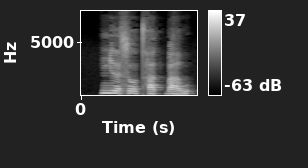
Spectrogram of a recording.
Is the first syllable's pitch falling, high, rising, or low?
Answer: low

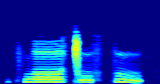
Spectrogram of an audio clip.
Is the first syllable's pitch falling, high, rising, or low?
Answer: high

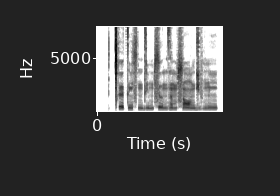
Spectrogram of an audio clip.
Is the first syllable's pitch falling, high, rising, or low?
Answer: falling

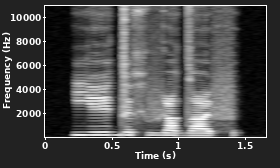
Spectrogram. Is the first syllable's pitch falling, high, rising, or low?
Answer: high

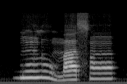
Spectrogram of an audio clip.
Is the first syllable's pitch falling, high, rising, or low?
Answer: high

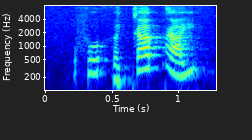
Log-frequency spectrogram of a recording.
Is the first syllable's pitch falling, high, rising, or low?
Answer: rising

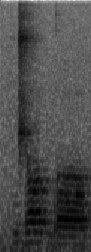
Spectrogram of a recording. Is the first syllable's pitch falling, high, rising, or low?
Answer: high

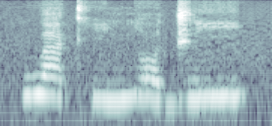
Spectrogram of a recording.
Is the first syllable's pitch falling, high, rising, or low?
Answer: falling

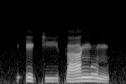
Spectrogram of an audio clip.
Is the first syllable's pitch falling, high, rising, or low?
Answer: falling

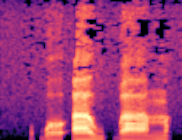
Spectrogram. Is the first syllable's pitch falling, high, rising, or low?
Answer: low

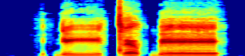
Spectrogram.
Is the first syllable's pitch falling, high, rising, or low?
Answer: low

